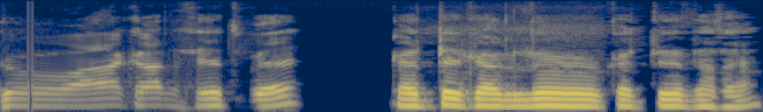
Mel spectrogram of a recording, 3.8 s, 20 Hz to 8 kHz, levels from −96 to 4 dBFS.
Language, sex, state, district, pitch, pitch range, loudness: Kannada, male, Karnataka, Chamarajanagar, 130 Hz, 125-140 Hz, -18 LUFS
